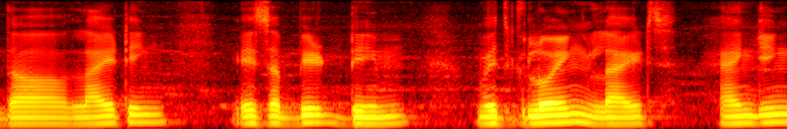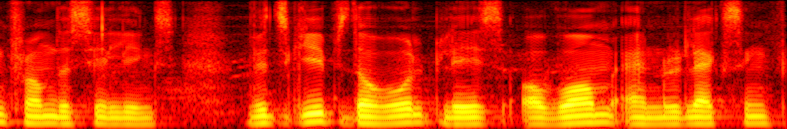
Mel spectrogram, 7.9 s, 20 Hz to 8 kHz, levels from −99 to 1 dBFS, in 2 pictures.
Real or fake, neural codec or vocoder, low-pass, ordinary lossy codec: real; none; none; none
